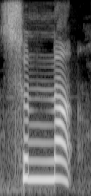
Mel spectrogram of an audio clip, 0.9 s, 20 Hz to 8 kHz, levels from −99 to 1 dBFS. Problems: none marked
